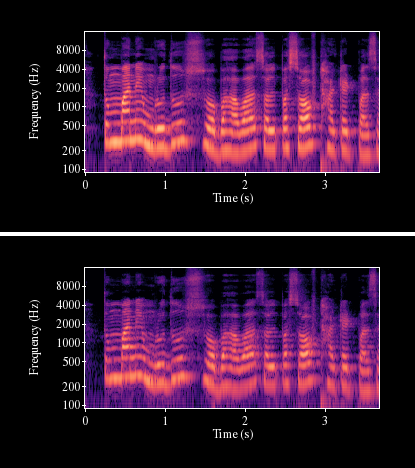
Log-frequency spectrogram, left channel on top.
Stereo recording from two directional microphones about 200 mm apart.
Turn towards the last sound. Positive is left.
turn(degrees=25)  # may be behind; listen again after turning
